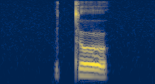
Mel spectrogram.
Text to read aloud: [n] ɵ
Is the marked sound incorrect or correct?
incorrect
